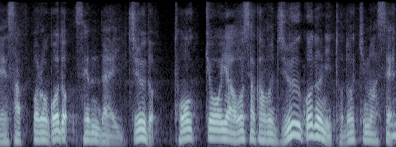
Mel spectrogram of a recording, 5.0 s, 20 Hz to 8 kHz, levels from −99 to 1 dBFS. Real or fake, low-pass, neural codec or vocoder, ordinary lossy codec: fake; none; codec, 16 kHz, 8 kbps, FreqCodec, smaller model; none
